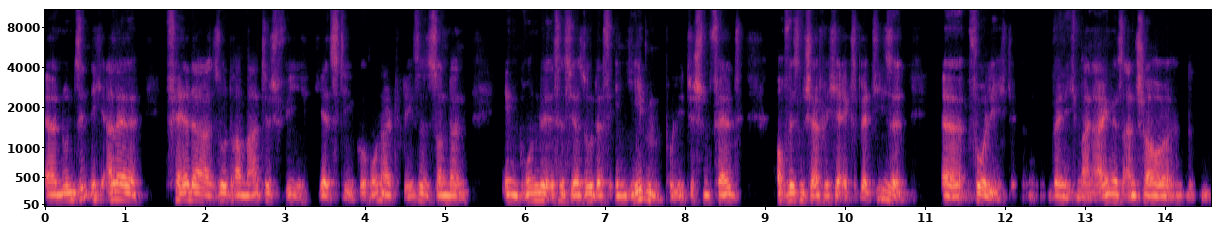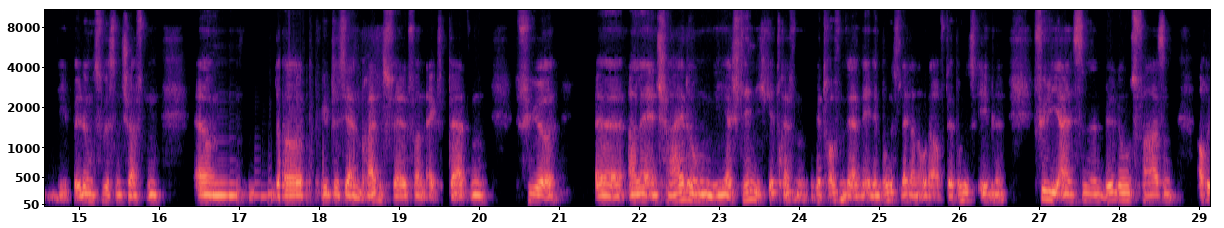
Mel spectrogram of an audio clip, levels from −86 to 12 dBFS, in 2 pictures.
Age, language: 60-79, German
